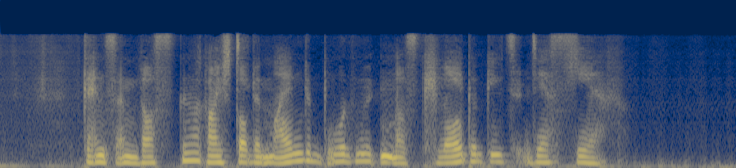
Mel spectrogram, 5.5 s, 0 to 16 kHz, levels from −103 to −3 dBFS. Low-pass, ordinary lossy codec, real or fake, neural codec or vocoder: 7.2 kHz; MP3, 48 kbps; fake; codec, 16 kHz, 0.5 kbps, FreqCodec, larger model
